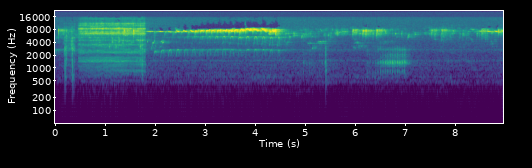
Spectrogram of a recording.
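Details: Lesser spotted woodpecker (Dendrocopos minor) giving a fast run of thin, high, piping notes after a brief rushing burst, with other small birds chirping faintly afterward.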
